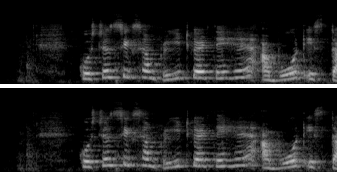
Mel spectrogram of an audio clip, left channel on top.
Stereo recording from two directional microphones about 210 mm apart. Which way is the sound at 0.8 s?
40° left (ahead or behind).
